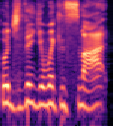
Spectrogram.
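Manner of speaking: put-on cocky Boston accent. Riffing to crack up co-host, Boston accent. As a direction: challenge them like a Bostonian. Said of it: "so good at a Boston accent".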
